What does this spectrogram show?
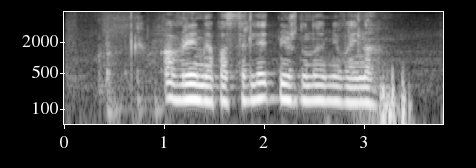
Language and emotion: Russian, neutral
